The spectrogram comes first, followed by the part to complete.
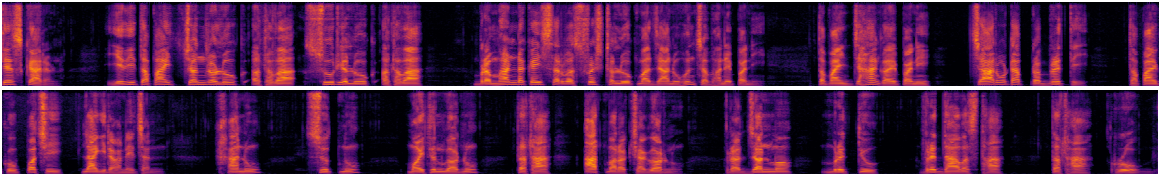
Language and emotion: Nepali, neutral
